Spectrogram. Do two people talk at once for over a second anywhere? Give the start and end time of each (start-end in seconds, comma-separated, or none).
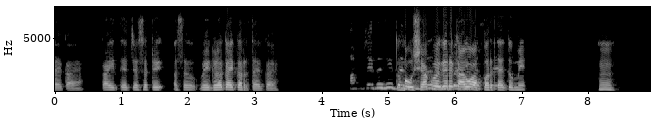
5.1-6.8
